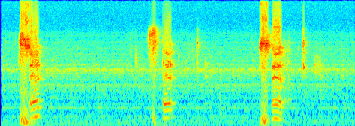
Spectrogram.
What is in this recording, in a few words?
cheek, haida language; Ts'at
